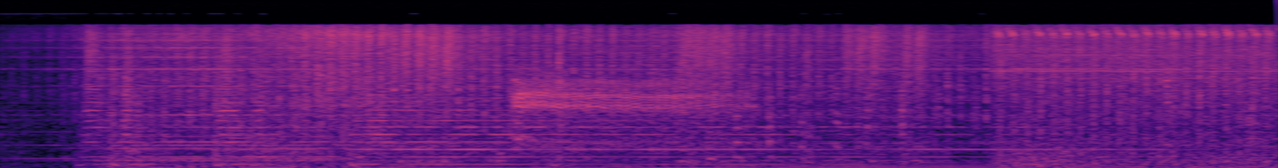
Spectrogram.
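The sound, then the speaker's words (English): Helicopters hover loudly over a wrecked transport plane on an airstrip, rotors thumping steadily in a dense roar, before they move off up the airstrip and the sound pulls away. No one speaks. “Billy presses up against the inner belly of the transporter as the choppers hover over it.”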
